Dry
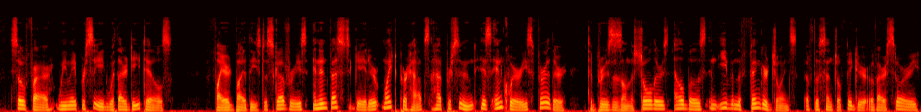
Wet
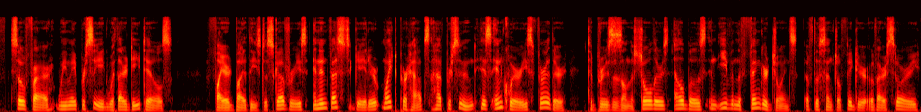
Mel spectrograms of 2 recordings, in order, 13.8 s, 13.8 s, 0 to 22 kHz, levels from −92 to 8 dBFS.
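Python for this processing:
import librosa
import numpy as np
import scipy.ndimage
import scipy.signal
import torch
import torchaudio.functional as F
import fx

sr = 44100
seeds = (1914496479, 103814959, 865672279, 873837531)

y = fx.riaa(x, sr, side='recording')
y = y * 10.0 ** (4.5 / 20.0)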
